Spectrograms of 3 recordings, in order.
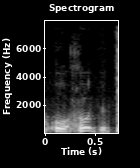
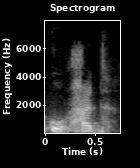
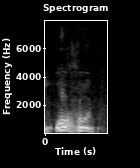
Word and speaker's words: Uhud: Third year of the Hijrah, just outside Medina Munawwara, in the month of Shawwal, the Battle of Uhud took place, not Uhud. Learn to pronounce the words correctly, Uhud.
